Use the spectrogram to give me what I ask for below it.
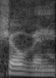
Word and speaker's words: Chauvin: Apparently it's Derek Chauvin, but I hear that.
